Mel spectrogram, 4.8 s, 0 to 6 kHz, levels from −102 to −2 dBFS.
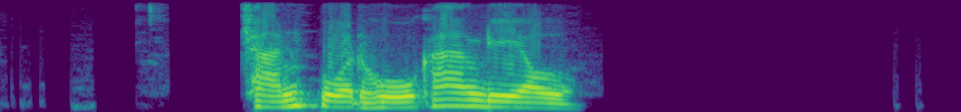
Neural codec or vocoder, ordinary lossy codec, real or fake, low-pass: none; none; real; 5.4 kHz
